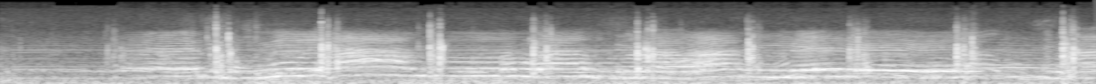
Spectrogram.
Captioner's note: speaking in foreign language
